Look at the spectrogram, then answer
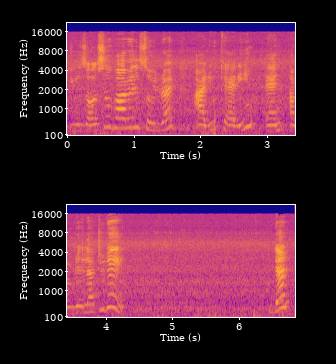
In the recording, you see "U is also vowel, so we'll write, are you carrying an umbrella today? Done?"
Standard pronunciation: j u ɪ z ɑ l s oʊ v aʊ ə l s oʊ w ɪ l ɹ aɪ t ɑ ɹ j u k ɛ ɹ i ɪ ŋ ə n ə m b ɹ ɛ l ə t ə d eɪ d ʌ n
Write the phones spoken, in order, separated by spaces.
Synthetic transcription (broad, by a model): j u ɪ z ɑ l s oʊ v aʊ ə l s oʊ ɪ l ɹ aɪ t ɑ ɹ j u k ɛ ɹ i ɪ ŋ ə n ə m ɹ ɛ l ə t ə d eɪ d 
